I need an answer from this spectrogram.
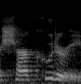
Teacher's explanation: in American English, you might hear charcuterie because we make the T often into a D, or some people think it's an R sound when it comes between two vowels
